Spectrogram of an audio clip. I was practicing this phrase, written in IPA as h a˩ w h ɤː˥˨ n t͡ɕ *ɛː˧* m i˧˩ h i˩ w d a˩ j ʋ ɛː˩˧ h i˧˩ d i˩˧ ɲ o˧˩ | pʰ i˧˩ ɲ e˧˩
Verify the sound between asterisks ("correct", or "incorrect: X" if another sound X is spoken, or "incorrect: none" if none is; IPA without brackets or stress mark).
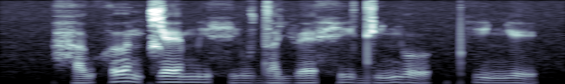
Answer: correct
